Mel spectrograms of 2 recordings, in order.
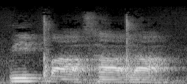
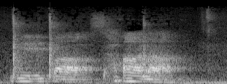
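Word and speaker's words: vipassanā: 길게 바람을 해 되겠죠 바사나 이렇게 돼 번 발음을 해 볼게 위빠사나 위빠사나 위빠 사나 어떻게 생각해요 거 이렇게 돼요 그래서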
